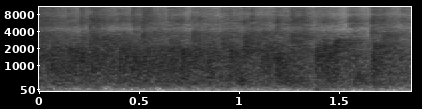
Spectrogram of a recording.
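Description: Loud, dense applause from a gathered crowd at a municipal corporation's retirement felicitation for a security captain, steady and continuous clapping close to the recorder.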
